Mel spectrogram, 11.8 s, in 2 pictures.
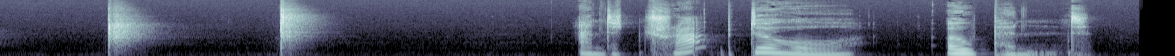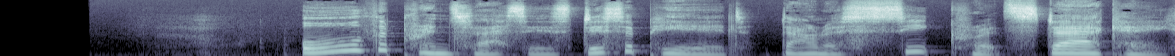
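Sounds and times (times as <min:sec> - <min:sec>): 
hand claps: 0:00.5 - 0:00.8, 0:01.4 - 0:01.7
speech: 0:03.0 - 0:05.5, 0:07.4 - 0:11.7.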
